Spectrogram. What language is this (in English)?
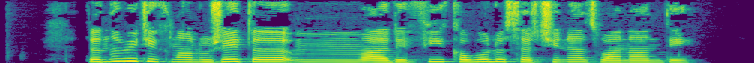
Pashto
